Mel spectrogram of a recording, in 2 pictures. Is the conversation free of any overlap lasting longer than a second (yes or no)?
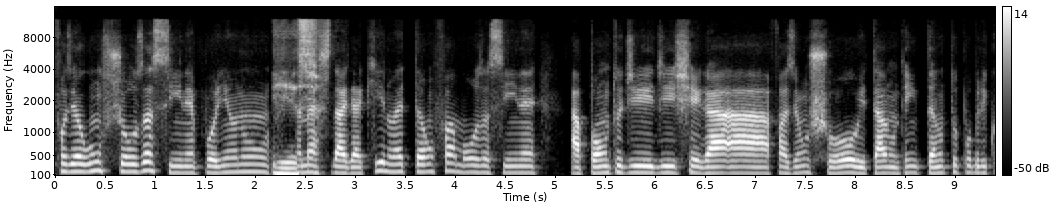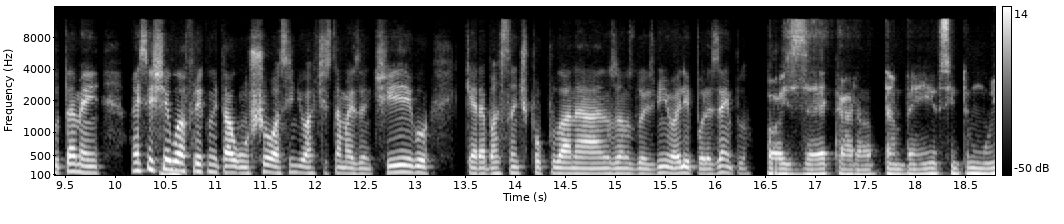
yes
